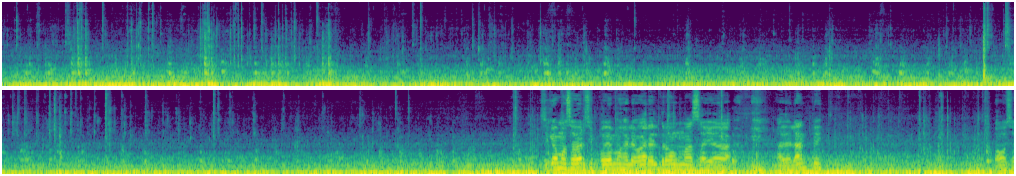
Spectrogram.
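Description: Tyres crunch and bump over a rough dirt road.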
